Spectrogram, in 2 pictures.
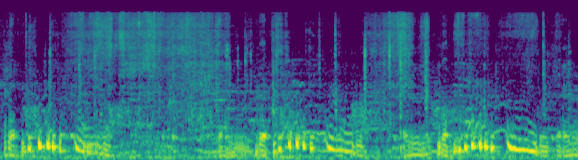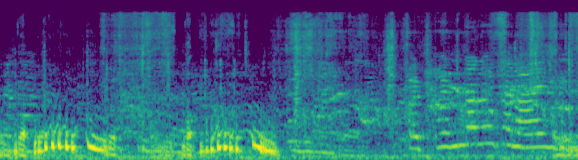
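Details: A white male pigeon performing, giving repeated low cooing phrases, each a quick stutter of pulses followed by a rolling coo, about every two seconds; other birds call faintly near the end in a small indoor space.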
